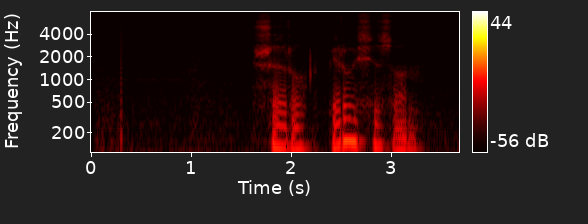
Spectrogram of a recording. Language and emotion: Russian, sad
